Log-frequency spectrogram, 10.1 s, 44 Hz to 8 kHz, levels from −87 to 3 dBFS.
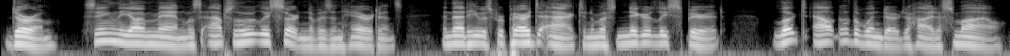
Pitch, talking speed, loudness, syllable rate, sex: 135 Hz, 190 wpm, -18 LUFS, 5.6 syllables/s, male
